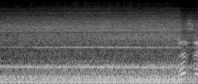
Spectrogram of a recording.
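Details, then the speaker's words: Hellcat Magnum with supercharger and factory-style Redeye intake, just fired up: steady deep idle with constant high supercharger whine and air-sucking hiss on top; normal intake noise. "You can hear that thing just suck in the air in now. You can actually hear the supercharger."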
